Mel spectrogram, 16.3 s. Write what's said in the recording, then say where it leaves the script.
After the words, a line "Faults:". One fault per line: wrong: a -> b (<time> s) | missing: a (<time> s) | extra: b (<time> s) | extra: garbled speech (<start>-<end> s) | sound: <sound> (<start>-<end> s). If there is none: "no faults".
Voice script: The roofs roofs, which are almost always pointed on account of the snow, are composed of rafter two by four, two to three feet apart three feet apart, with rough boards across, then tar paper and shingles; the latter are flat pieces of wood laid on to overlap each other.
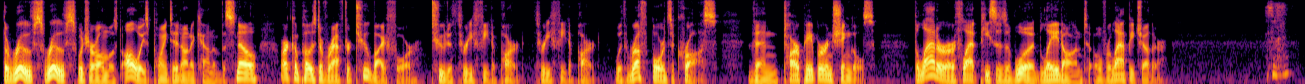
The roofs roofs, which are almost always pointed on account of the snow, are composed of rafter two by four, two to three feet apart three feet apart, with rough boards across, then tar paper and shingles; the latter are flat pieces of wood laid on to overlap each other.
Faults:
sound: laugh (15.8-16.2 s)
